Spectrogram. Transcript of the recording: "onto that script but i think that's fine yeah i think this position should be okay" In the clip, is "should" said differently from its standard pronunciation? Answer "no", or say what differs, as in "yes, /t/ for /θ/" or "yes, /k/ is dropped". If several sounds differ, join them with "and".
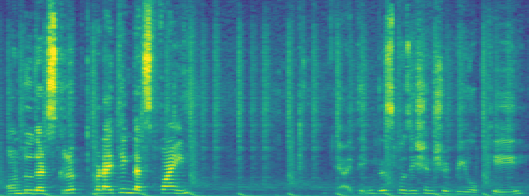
no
